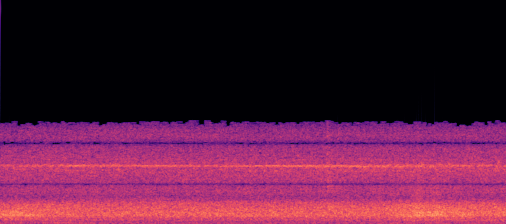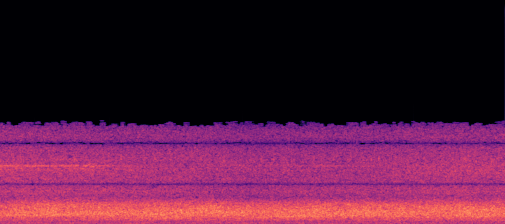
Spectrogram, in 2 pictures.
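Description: Steady rush of outdoor traffic noise picked up by a police body-worn camera microphone, with no distinct events.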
